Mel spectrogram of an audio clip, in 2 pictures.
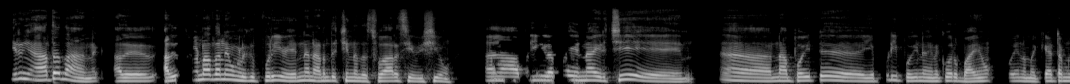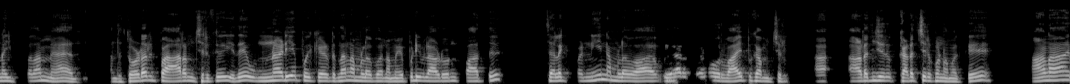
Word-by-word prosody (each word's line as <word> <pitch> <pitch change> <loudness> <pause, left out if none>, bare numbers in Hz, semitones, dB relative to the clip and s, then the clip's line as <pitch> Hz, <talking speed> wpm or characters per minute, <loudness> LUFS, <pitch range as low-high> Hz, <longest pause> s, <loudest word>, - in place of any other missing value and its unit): இருங்க. 260 0 0
அதா 240 +6 +4
அதான் 225 -9 +1
எனக் 145 +2 -4
அது 155 0 +3 0.4
அது 170 - +5 0.2
சொன்னாதானே 230 +2 +3
உங்களுக்கு 175 -4 +1
புரியும். 185 -1 +3
என்ன 190 +2 +1
நடந்ச்சுன்னு 170 0 0
அந்த 150 -2 0
சுவாரஸ்ய 160 0 +1
விஷயம். 140 0 -2 0.4
ஆ - - +2 0.3
அப்பிடிங்கிறப்ப 190 +2 -2
என்ன 190 +1 +1
ஆயிருச்சு, 180 +4 0 1.0
ஆ - - -2 0.5
நான் 165 -2 0
போயிட்டு 180 +3 +1 0.5
எப்பிடி 200 +8 -6
போயி 165 0 0
எனக்கு 155 +3 0
ஒரு 165 - 0
பயம். 150 +4 0 0.2
போய் 160 0 -4
நம்ம 150 -1 0
கேட்டம்ன்னா, 165 0 +1
இப்ப 165 - -9
தான் 180 +1 +1
மே 140 - 0 0.5
அந்த 135 -1 -4
தொடர் 180 +5 +3
இப்ப 175 -2 +2
ஆரம்பிச்சிருக்கு. 155 0 0
இதே 170 +5 +2 0.2
முன்னாடியே 190 +4 +4
போய் 170 -2 +1
கேட்டிருந்தா 165 +1 +1
நம்மள 165 -3 +2 0.2
நம்ம 145 +1 +1
எப்பிடி 175 +5 +1
விளையாடுவோன்னு 160 0 0
பார்த்து 155 +4 -1 0.6
செலக்ட் 170 0 0
பண்ணி 170 +3 -1
நம்மள 175 -4 +1
வ - - +3 0.3
விளையாடுறதுக்கு 180 +2 -2
ஒரு - - -2
வாய்ப்பு 175 +4 +1
காண்பிச்சுரு 150 -3 -1 0.3
அ - - -2 0.3
அடைஞ்சிரு 175 +2 +2
கெடைச்சிருக்கும் 165 0 +1
நமக்கு. 140 +3 -1 0.6
ஆனா, 185 +4 +3
170 Hz, 165 wpm, -23 LUFS, 155-180 Hz, 1.0 s, அது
